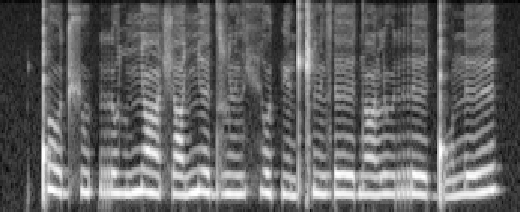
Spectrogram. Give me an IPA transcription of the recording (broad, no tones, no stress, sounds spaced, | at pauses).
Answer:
ǃ ɵ d ʃ ʉ ʔ r ɵ ʎ ɲ ã ʃ a ɲ e d ɮ ĩ z ç ɵ pʲ ẽ d ǁ ĩ z ɾ e d ã l ʉ r e ɡ͡ǃ o n e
